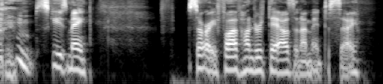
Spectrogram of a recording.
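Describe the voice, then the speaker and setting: The sound is dry and close, with no echo. A woman speaks in an Australian accent. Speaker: project coordination professional. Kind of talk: podcast interview. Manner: halting, many fillers.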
